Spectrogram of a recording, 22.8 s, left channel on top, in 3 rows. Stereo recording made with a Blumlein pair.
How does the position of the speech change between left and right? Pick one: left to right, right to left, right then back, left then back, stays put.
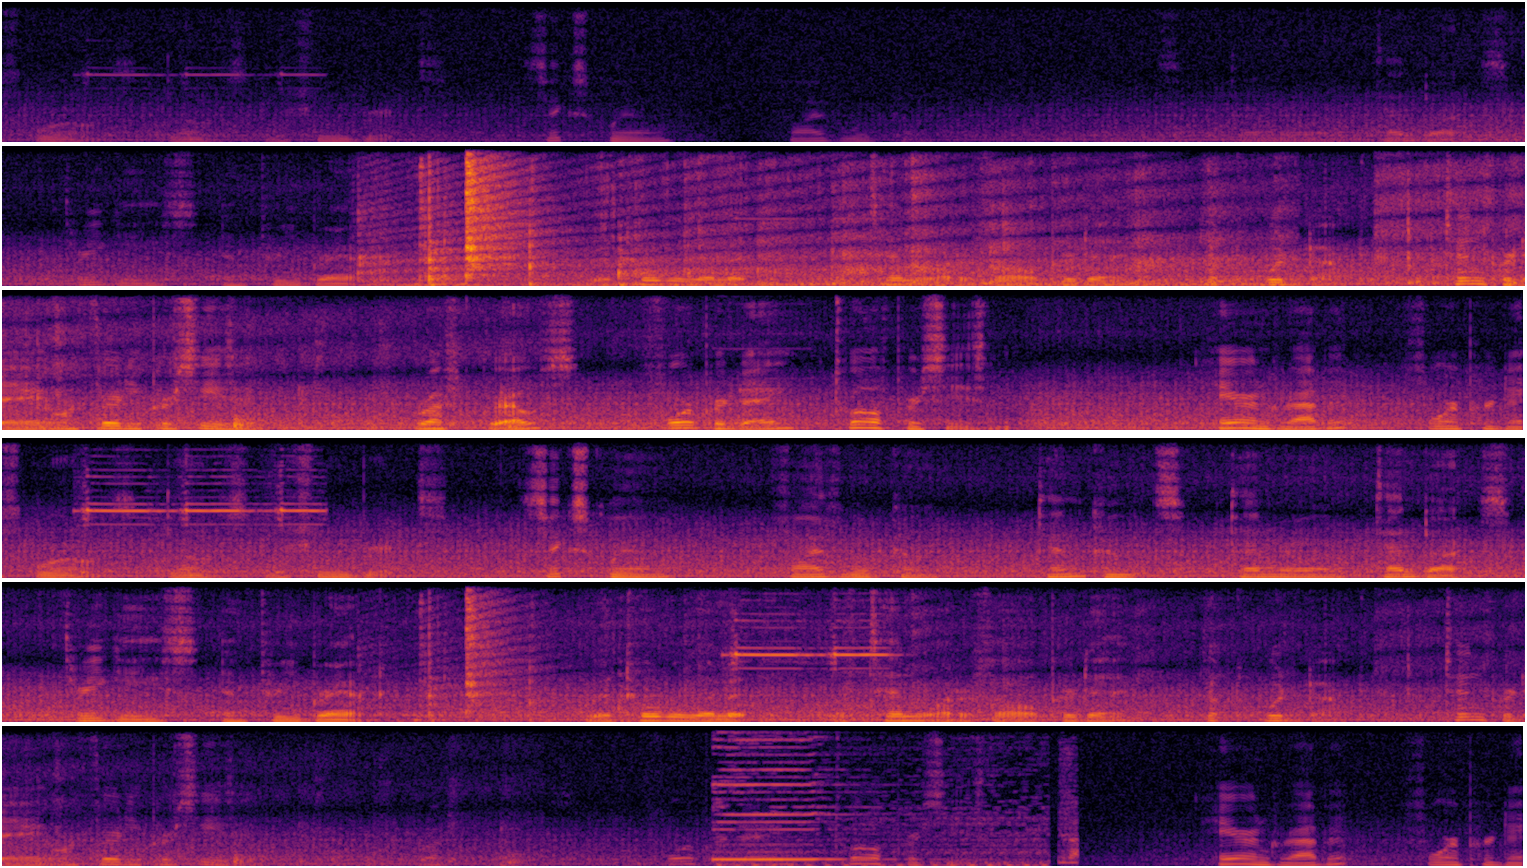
right to left.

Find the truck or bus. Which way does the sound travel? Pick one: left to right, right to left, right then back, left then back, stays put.
right to left.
